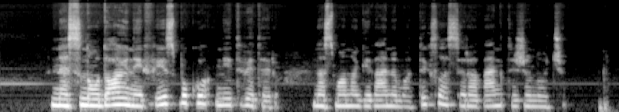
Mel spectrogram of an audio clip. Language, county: Lithuanian, Marijampolė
